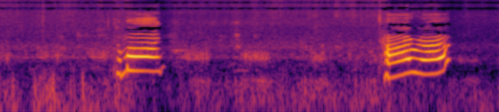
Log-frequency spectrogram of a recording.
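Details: Linc, an Australian cattle dog puppy, plays with bigger puppies in a paddock. Two high, tonal yelping barks bend upward and then fall, about two and a half seconds apart, over a quiet outdoor background.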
